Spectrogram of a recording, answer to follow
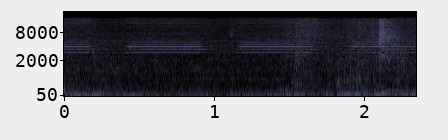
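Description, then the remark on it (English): High-pitched electronic beeping from a fridge door-open alarm, repeating in short bursts over a low, steady rumbling background. No one speaks. “Nothing's worse than, especially if it's your freezer being open.”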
